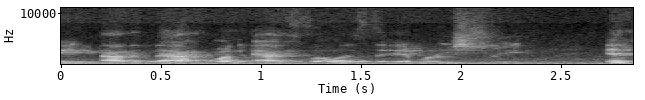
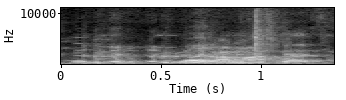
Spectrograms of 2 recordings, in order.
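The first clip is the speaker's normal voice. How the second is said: tired; 11 semitones higher, much slower than usual. Real, not acted. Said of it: "I'm tired".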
